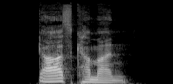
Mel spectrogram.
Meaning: plural of Gaskammer
- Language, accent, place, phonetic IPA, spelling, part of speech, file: German, Germany, Berlin, [ˈɡaːsˌkamɐn], Gaskammern, noun, De-Gaskammern.ogg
